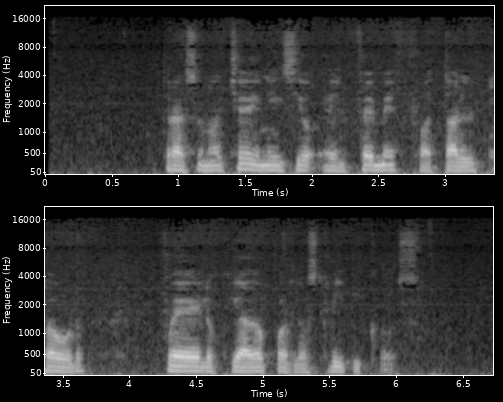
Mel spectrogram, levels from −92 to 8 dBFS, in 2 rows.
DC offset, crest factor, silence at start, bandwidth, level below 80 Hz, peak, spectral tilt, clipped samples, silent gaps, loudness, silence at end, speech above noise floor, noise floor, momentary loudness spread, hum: under 0.1%; 18 dB; 0.9 s; 16.5 kHz; -44 dBFS; -4 dBFS; -7.5 dB/octave; under 0.1%; none; -20 LUFS; 0.6 s; 33 dB; -52 dBFS; 17 LU; none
